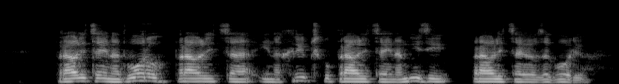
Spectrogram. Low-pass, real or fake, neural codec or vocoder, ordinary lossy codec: 7.2 kHz; fake; vocoder, 24 kHz, 100 mel bands, Vocos; none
